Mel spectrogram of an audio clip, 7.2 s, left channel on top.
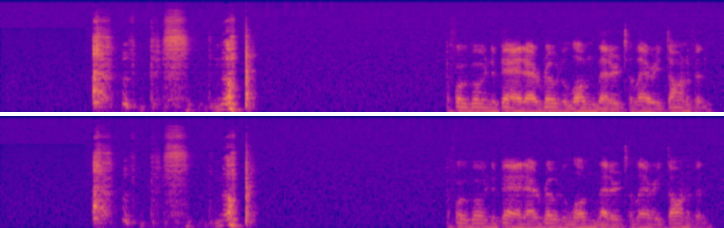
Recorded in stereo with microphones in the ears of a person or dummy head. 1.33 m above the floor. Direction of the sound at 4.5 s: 60° left (ahead or behind).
